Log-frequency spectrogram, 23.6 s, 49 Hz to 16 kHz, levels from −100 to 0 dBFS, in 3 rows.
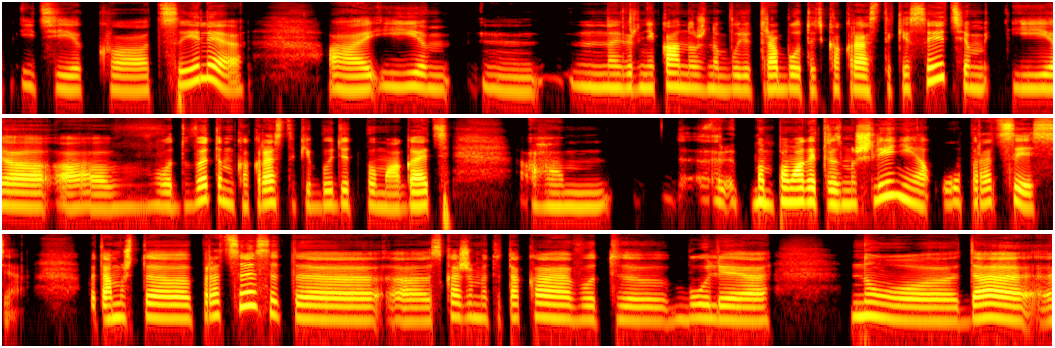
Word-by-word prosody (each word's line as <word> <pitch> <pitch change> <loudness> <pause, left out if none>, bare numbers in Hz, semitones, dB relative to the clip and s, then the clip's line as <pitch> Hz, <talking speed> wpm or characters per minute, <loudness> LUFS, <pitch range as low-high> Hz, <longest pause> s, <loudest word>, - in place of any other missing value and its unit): идти 185 -4 -6
к 170 -1 -7
цели. 280 +7 +1 0.7
А, 175 -1 -1
и 205 +2 -5 0.5
н 170 +1 -16 0.2
наверняка 195 -2 -2
нужно 190 -2 -6
будет 180 0 -8
работать 180 -2 -2
как 180 - -8
раз 175 -2 +3
таки 190 - -8
с 190 - +3
этим. 200 - +1 0.2
И, 185 -1 -5
а, 170 -2 +1 0.3
вот 175 -1 -8
в 175 - -13
этом 235 -4 +2
как 175 +4 -9
раз 200 0 +5
таки 180 0 -10
будет 185 +1 -5
помогать, 175 0 +1 0.5
ам, 170 +1 -10 0.8
р 210 - -9 0.3
помогать 215 -1 +6
размышление 195 - +5
о 200 +2 -9
процессе. 200 -4 +3 0.5
Потому 205 +2 +1
что 210 -2 +2
процесс- 280 +11 +3
это, 195 -5 +1 0.3
э, - - -6
скажем, 225 +1 +1
это 205 - -14
такая 215 -1 +1
вот, 195 0 -8
э, 185 -2 -6
более, 195 -2 -1 0.6
ну 190 -6 -2
да, 205 +1 +5
195 Hz, 110 wpm, -23 LUFS, 180-210 Hz, 0.8 s, помогать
